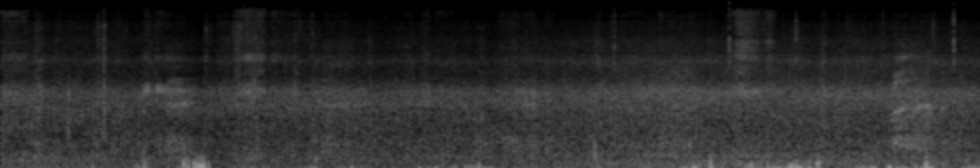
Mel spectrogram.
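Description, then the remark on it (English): Gusty wind buffets the microphone in steady low rumbles, with rustling and brief louder bursts throughout, an open outdoor roar with no voices, during a walk at a stile about to enter a large field. “So we'll see if it's just too windy to carry on, in which case I may have to restart later up the hill.”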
